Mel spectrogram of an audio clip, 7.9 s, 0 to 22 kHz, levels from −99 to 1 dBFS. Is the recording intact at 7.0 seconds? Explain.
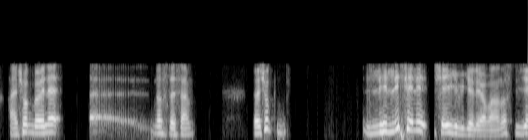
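No. At 7.0 s the speech carries iLBC codec damage, present across the whole clip rather than only at that moment. Nothing above 3.8 kHz passes, so sibilants and consonant edges sound dull and narrowband. The codec rebuilds each frame's excitation independently of the previous one, consistent with 30 ms frames at roughly 13 kbps. That frame-by-frame coding gives the voice a plainly audible rough, slightly synthetic texture.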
